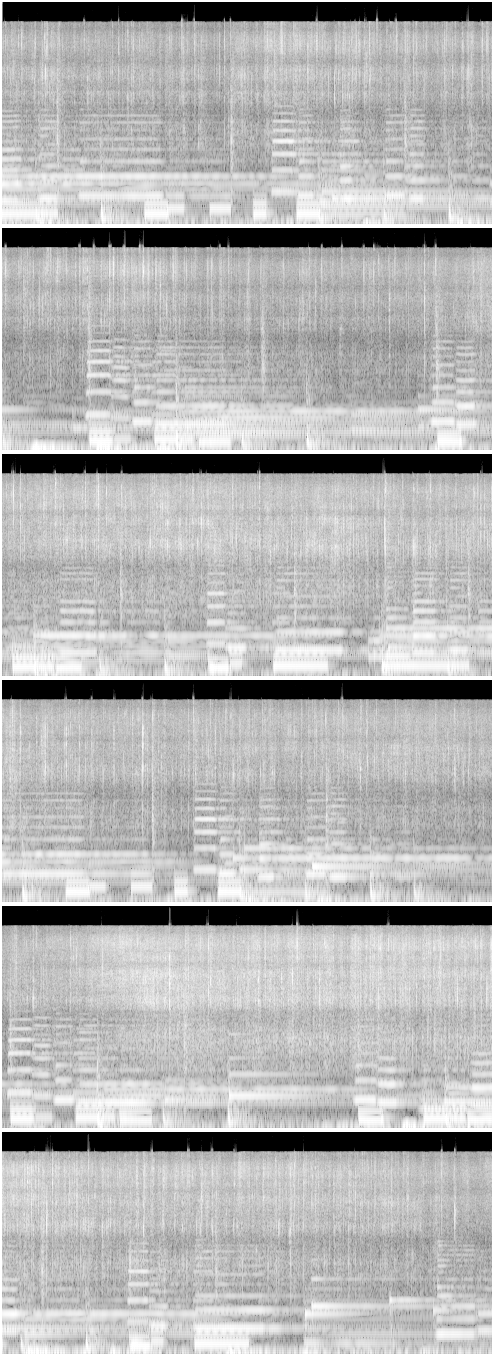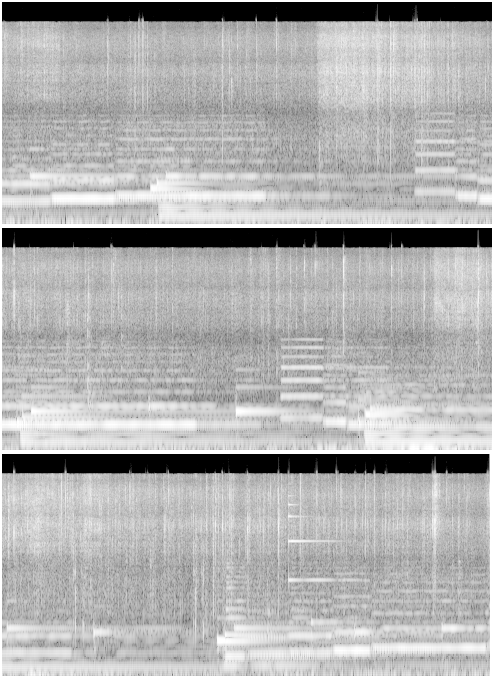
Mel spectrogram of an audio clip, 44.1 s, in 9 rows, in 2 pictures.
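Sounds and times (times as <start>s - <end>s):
background music with bass: 0.0s - 22.3s, 23.1s - 32.5s
food sizzling in oil: 31.5s - 37.8s, 38.8s - 44.0s.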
